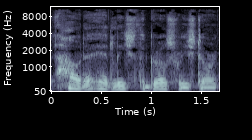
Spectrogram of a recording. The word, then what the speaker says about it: Gouda: The locals call it Houda, not Gouda.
